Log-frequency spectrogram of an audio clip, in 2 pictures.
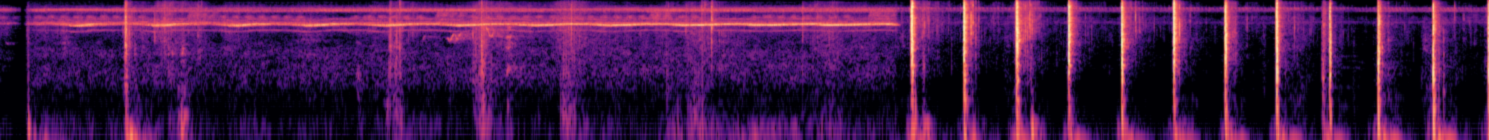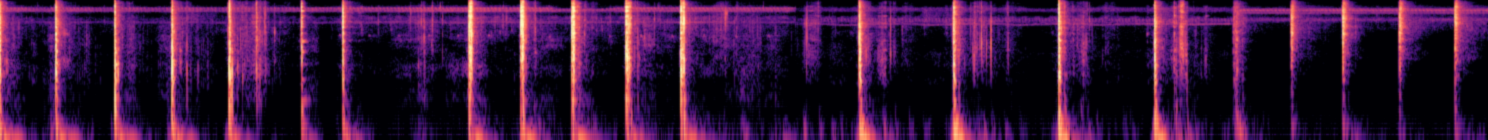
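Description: Repeated chopping blows, about two a second and then more irregular, starting about nine seconds in. Before them a steady high insect buzz, a cicada or cricket, runs alone.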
